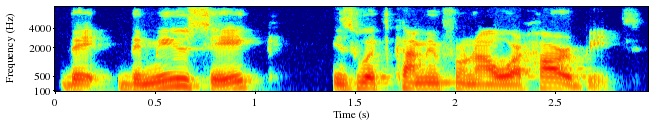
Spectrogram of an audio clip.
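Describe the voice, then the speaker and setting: A man from Venezuela, a native Spanish speaker with a Venezuelan accent, giving a keynote speech with personal stories in a halting way, repeating phrases and pausing. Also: mid-range voice, a little mellow, lo-fi sound. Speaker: keynote speaker, music educator and orchestra leader.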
